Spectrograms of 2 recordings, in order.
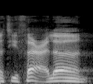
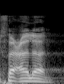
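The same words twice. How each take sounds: First: فعلان as fa'-laan, with a vowelless ع; sukun on the ayn. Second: فعلان as fa-'a-laan, three syllables; vowel on the ayn. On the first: Teacher stressing the right form to students, فعلان said "fa'-laan". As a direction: close the first syllable of فعلان on the ع. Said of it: "أقول بسكون العين". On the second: Teacher showing the form he does not mean, فعلان said "fa-'a-laan". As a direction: put a short "a" after the ع in فعلان. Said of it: "لا أقول فعلان". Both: Shown as a demonstration.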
